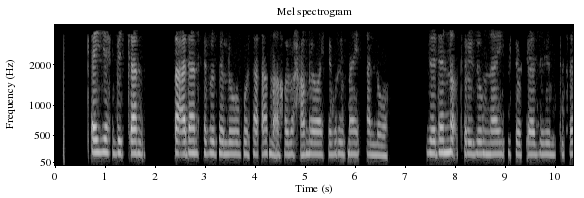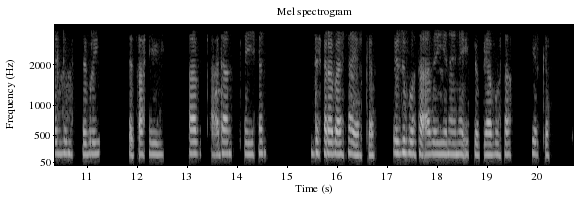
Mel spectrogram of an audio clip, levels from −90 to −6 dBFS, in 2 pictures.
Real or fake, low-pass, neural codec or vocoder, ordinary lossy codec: real; 3.6 kHz; none; MP3, 24 kbps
